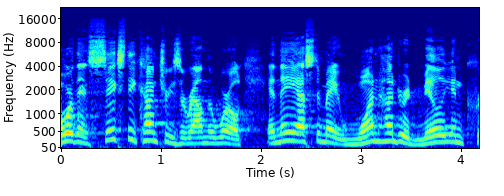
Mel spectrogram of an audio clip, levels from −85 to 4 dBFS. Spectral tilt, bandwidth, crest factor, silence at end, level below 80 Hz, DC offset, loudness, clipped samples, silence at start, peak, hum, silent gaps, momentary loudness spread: -2.5 dB/octave; 16 kHz; 18 dB; 0 s; -72 dBFS; under 0.1%; -34 LUFS; under 0.1%; 0 s; -16 dBFS; none; none; 7 LU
